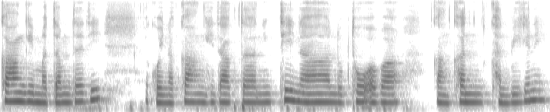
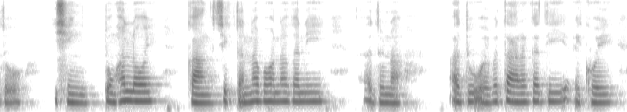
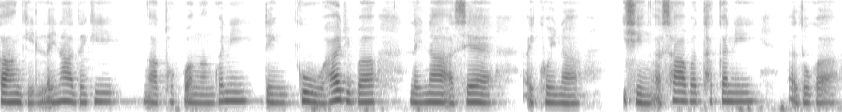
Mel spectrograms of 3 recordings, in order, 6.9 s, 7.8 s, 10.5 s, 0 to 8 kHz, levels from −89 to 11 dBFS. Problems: none marked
